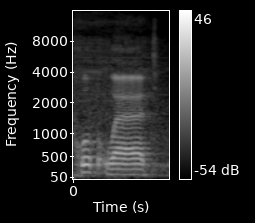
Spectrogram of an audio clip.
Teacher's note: bi iskan ta dengan sukun ta ma'al qalqalah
